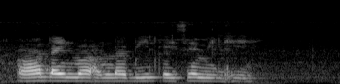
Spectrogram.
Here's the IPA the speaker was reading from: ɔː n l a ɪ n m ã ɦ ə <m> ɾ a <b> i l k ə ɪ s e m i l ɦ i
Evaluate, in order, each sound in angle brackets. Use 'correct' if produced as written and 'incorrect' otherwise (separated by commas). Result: correct, correct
